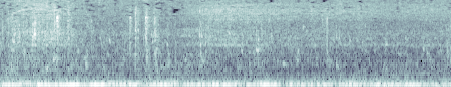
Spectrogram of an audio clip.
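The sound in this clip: Engine drone of a small boat moving at full speed on water, not a speedboat: a steady, low, continuous hum that holds an even level from start to finish.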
